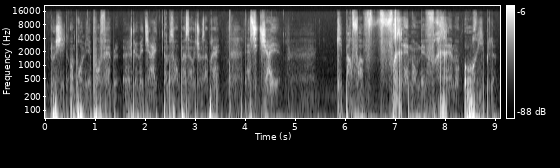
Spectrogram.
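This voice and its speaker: An ASMR host whispering a review in an informal, slangy, rambling way. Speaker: ASMR video host giving a film review.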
